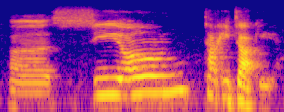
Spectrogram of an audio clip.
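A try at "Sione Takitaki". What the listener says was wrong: No, you got the emphasis on the O. It's Sione.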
